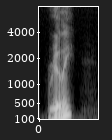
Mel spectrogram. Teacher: You can ask a question really just by raising the pitch or you can shout it really by adding stress and loudness.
